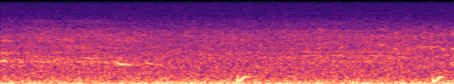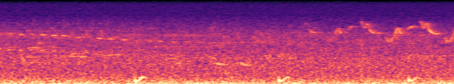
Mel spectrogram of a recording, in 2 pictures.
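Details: An American Bittern near Foam Lake, in the fishing lake area, makes soft, low gulping plucks about once a second while taking in air to fill its air sac. A low rumble runs underneath and a small bird chirps faintly.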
